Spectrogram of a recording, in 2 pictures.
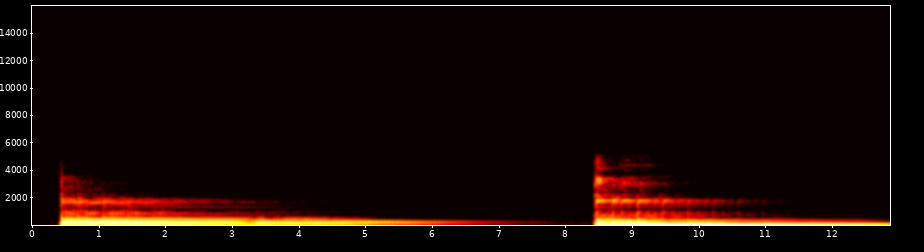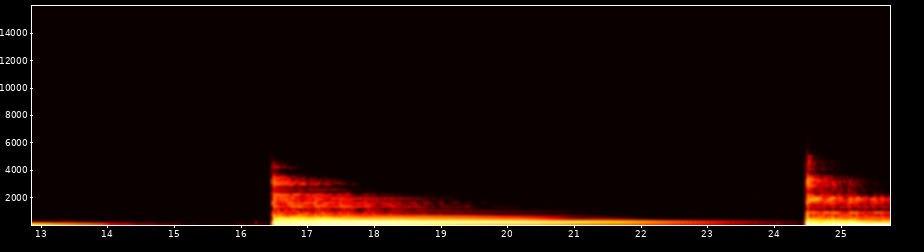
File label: Intro Guitar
